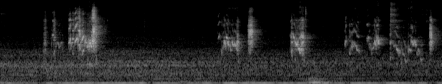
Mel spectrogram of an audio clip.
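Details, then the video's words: Pet budgerigars give short, buzzy chirps in separate bursts, then a quicker string of warbled notes toward the end, all high-pitched against a quiet background. "Budgies parrot chirping sound"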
